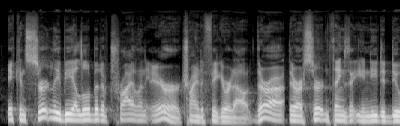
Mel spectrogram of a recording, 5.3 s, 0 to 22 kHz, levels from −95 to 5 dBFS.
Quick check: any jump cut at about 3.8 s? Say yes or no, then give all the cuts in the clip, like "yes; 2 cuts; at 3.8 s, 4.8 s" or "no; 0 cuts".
yes; 1 cut; at 3.8 s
